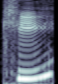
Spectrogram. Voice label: who, italian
